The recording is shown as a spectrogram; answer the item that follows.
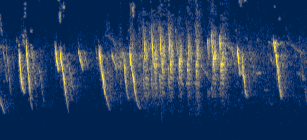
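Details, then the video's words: Trincado song of a saffron finch, meant to rouse a silent canary to sing. Quick, piercing high chips and steep downward strokes packed closely together in a steady stream. "trincado pra foguea seu canário frio"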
